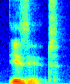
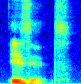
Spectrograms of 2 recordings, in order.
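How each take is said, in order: No difference in how they are said.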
